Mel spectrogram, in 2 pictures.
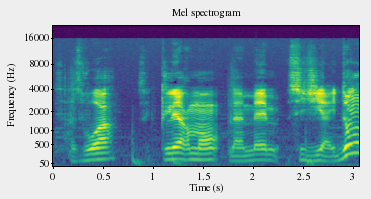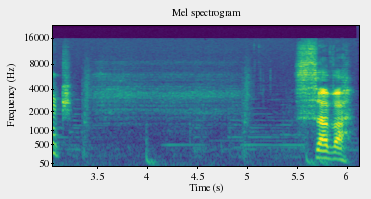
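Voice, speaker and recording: A man with a mid-pitched voice hosts a casual news rundown over background music. He has a noticeable lisp with slushy s sounds, as his sore, swollen mouth makes articulation effortful. His delivery is informal, slangy and full of personal opinion. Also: fairly bright tone. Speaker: host of a manga and anime news show. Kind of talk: casual news commentary to online viewers. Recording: music behind the voice.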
